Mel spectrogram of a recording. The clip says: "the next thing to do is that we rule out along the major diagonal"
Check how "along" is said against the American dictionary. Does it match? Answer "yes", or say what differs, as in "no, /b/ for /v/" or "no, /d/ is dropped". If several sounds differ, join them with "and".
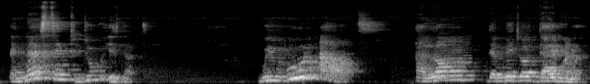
yes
